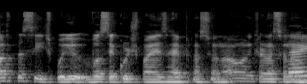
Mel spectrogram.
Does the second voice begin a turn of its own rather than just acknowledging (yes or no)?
yes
